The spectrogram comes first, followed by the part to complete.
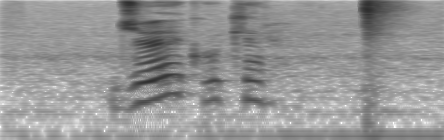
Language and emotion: Russian, neutral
